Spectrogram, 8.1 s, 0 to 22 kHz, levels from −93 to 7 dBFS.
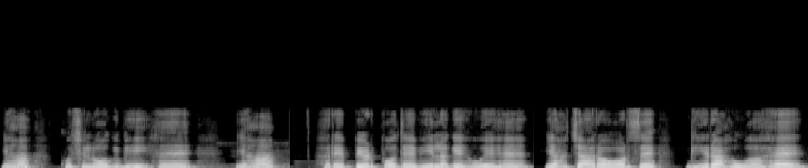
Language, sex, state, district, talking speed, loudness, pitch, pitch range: Hindi, male, Jharkhand, Ranchi, 150 wpm, -16 LUFS, 185 Hz, 165-200 Hz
